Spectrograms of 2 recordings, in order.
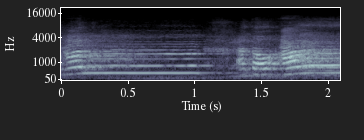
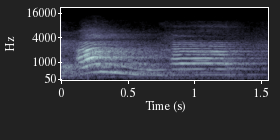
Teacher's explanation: Di sini huruf izharnya adalah ha, anhar. Maka nunnya dibaca jelas karena nun mati bertemu ha, ya, termasuk huruf izhar. Anhar, jangan an atau al, jangan.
